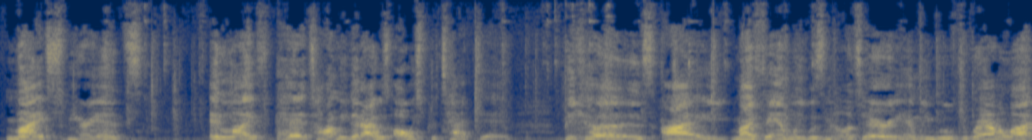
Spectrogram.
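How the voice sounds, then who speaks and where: A woman hosting a music review, chatting casually and giving opinions in an emphatic, halting way that repeats phrases. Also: medium pitch, bright, forceful tone. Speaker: host of a music review video. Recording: roomy, distant mic, faint noise.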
